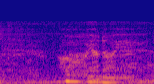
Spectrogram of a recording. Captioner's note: foregin language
